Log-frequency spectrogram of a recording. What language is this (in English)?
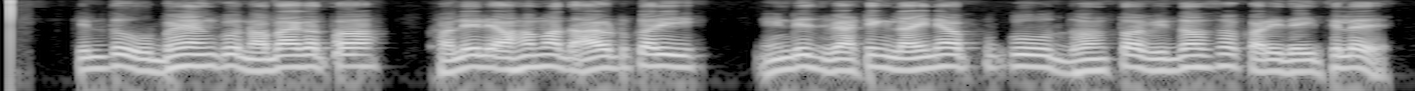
Odia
